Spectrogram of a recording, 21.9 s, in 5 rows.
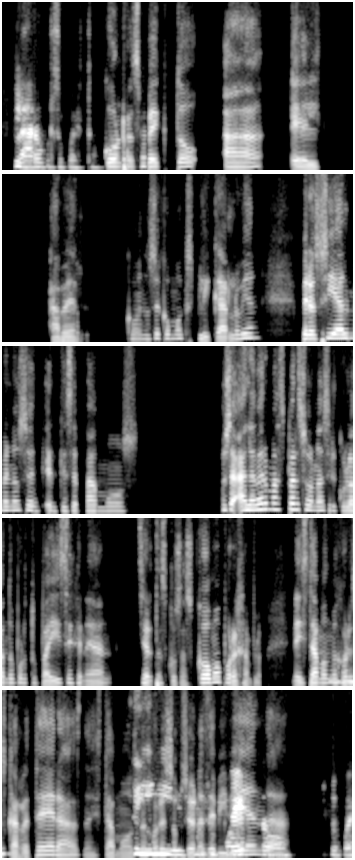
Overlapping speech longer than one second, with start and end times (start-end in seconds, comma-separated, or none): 19.2-21.2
